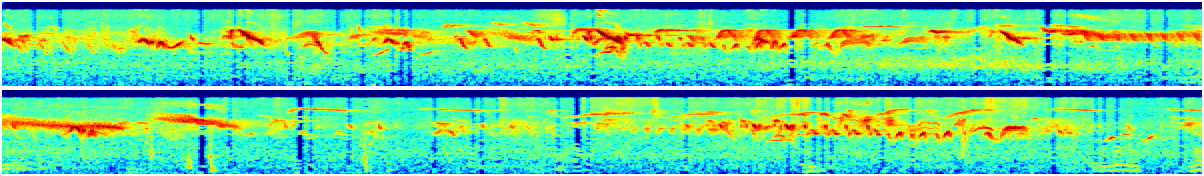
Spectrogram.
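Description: Several songbirds chirping and singing continuously: many short, high-pitched whistled notes and trills overlapping.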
